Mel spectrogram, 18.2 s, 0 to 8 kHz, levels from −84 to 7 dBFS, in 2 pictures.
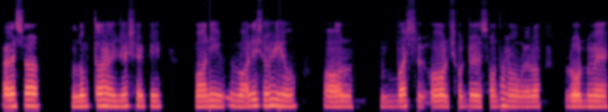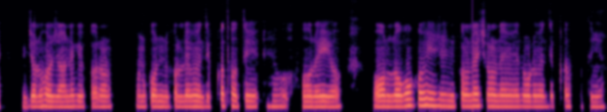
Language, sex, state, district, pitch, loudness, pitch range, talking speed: Hindi, male, Uttar Pradesh, Hamirpur, 150 Hz, -18 LUFS, 145-155 Hz, 140 wpm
